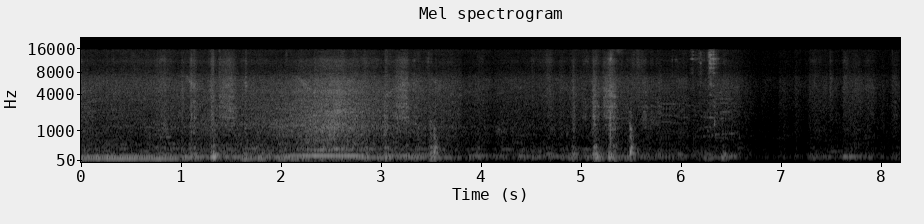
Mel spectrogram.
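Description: Kitchen knife slicing thin pieces from a block of tempeh on a wooden cutting board: a few faint soft taps of the blade meeting the board, over a low background hum that fades out.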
